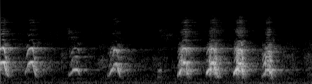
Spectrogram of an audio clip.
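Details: A male German Shepherd, an old-type flat-backed working dog at a breeding kennel in China, gives a quick series of sharp, fairly high barks, about eight in three seconds, with a brief pause midway.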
